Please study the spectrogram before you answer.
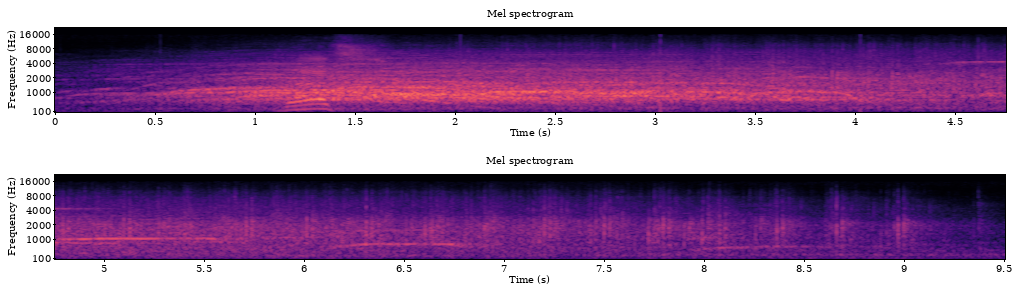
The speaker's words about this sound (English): That's what's called an applause line in the business.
